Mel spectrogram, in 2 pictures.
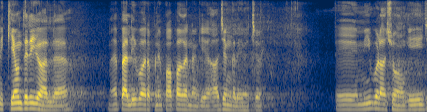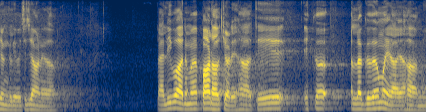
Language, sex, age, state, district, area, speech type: Dogri, male, 18-30, Jammu and Kashmir, Kathua, rural, spontaneous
